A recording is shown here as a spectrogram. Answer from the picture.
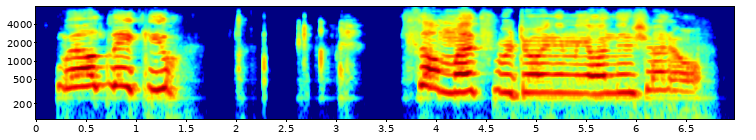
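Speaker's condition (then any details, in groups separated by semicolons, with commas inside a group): Cerebral palsy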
